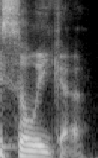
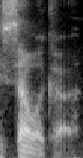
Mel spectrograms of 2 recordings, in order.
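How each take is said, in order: First: It is said in the speaker's own accent. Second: It is said in the other person's accent. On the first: This is how the speaker's country says it. "we would say Celica" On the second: This is how the other country says it. "I think you would say Celica"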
